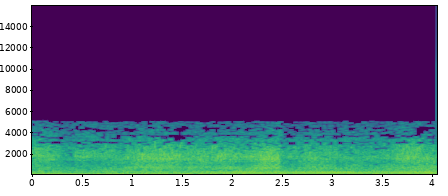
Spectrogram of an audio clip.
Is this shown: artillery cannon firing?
no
